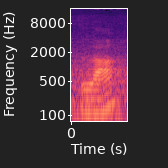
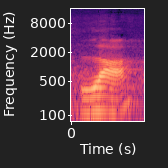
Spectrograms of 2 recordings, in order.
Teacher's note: the sides are open and the air goes around the tongue on the sides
